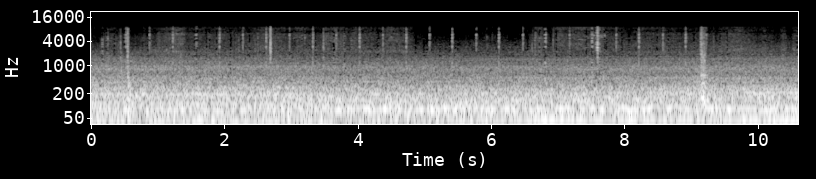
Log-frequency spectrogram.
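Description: Steady low road and engine rumble of a car driving slowly, heard from inside the cabin, with light irregular ticks and clicks throughout and one sharper click about nine seconds in.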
